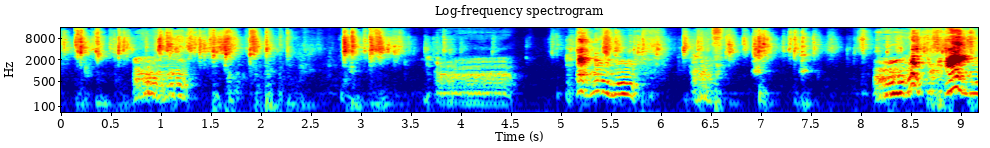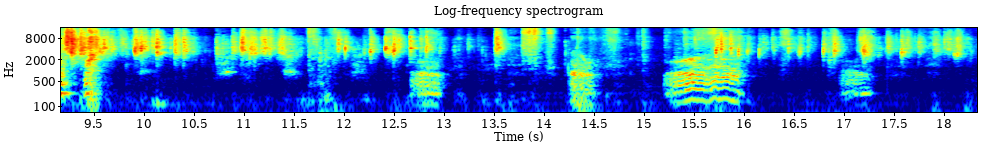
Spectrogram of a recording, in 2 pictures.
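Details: Maltese dogs, a mother teasing her son, trade short growls and sharp barks in irregular bursts, some snarls wavering in pitch, the loudest outburst about halfway through, quiet gaps between exchanges.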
